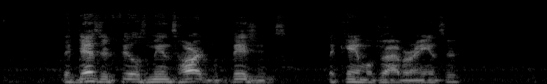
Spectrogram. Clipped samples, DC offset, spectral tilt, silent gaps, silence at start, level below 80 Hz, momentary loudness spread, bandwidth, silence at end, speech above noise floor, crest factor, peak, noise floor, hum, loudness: under 0.1%; under 0.1%; -5 dB/octave; none; 0.65 s; -70 dBFS; 19 LU; 14 kHz; 0.9 s; 32 dB; 22 dB; -16 dBFS; -67 dBFS; none; -35 LUFS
